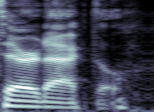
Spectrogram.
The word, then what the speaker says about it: pterodactyl: Like the P in pterodactyl.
